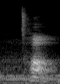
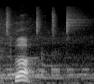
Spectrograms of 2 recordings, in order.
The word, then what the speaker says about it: puck: Puck, bitch. I said it right. Pluck. Puck. Pluck. Puck. Pluck. There's no L.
